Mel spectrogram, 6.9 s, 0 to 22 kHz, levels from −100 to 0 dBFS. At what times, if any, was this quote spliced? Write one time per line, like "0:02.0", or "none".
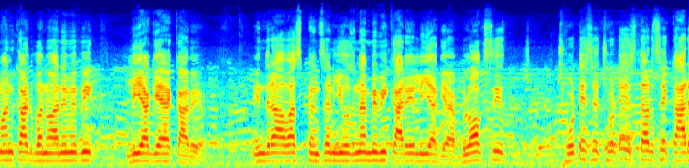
none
